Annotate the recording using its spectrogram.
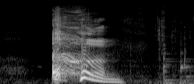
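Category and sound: human body sound, cough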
